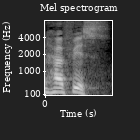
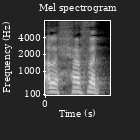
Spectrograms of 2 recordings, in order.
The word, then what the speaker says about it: Al-Hafidh: Lafaz yang kedua juga bukan hafiz atau surah hafidh dengan dha, tetapi dengan dal, yaitu surah Al-Hafidh, ha, fa, dal, bukan surah Al-Hafidh, seperti yang dikatakan.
